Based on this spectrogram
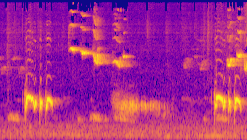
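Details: Zebra dove of local stock singing a long, loud lure song meant to make other doves sing: a quick bubbling triple coo, a drawn-out hollow note, then another bubbling coo, with high thin whistles above.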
